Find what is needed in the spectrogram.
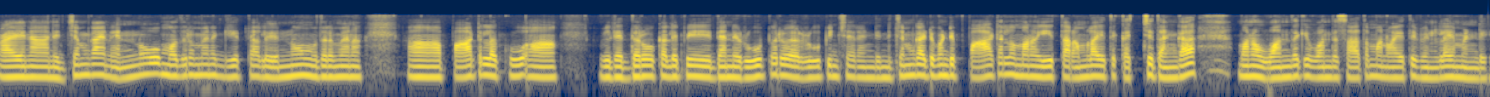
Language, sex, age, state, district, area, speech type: Telugu, male, 60+, Andhra Pradesh, Kakinada, urban, spontaneous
